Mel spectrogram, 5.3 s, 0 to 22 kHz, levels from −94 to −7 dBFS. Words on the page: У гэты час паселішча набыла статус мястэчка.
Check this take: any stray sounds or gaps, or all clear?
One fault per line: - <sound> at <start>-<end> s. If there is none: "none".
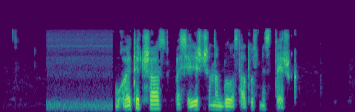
none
